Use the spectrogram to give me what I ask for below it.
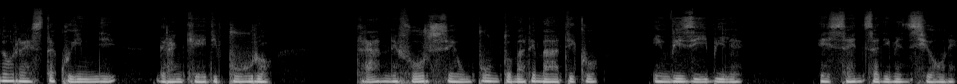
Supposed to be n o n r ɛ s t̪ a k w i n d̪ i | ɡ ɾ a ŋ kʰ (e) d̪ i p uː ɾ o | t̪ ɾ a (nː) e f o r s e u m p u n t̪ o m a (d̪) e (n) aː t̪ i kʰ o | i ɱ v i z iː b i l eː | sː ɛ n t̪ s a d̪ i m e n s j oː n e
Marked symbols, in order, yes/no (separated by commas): yes, yes, no, no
